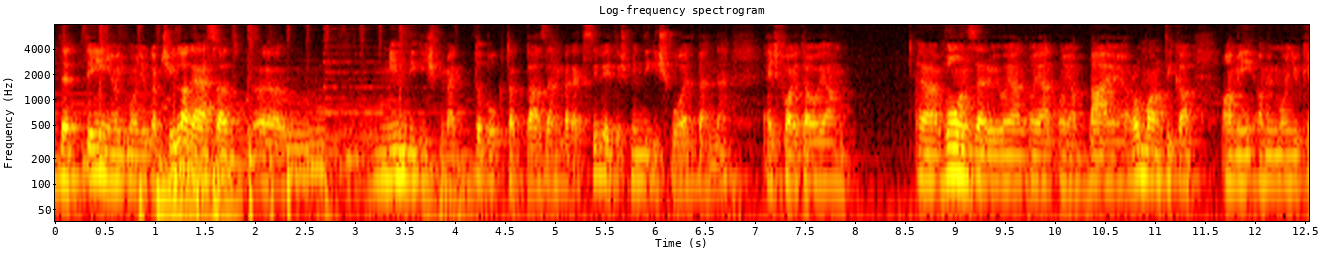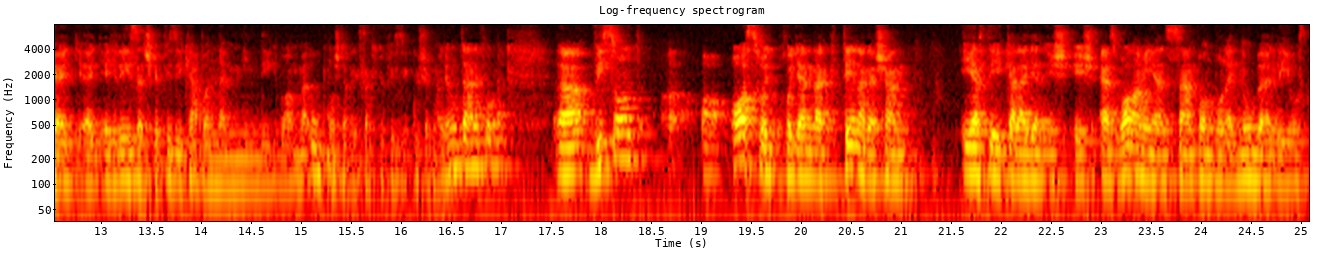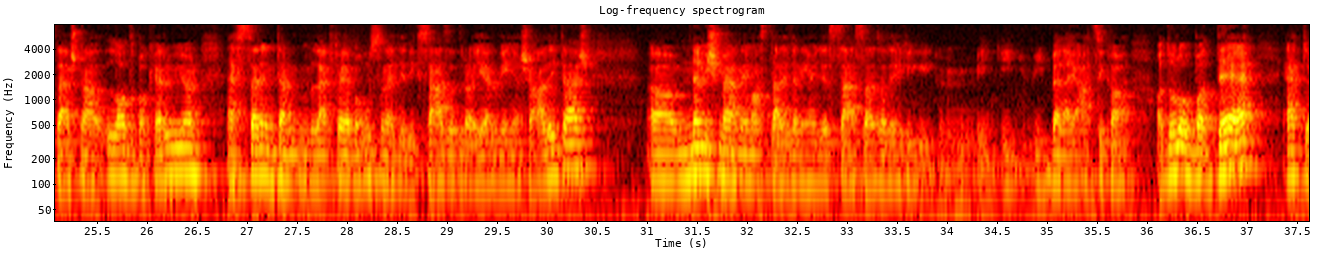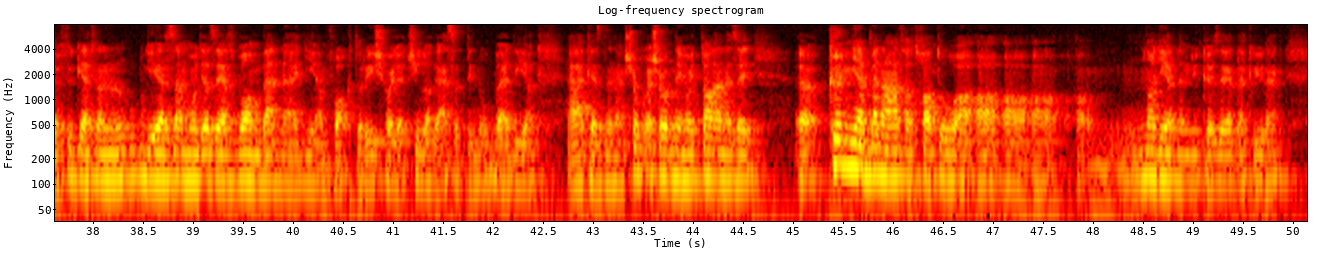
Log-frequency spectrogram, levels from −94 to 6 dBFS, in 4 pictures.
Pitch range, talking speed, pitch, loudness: 110-125 Hz, 140 wpm, 115 Hz, -29 LUFS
